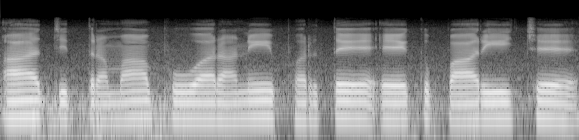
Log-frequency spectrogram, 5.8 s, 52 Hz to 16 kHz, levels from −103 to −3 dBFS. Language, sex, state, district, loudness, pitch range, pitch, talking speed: Gujarati, male, Gujarat, Gandhinagar, -17 LUFS, 120-125 Hz, 120 Hz, 70 wpm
